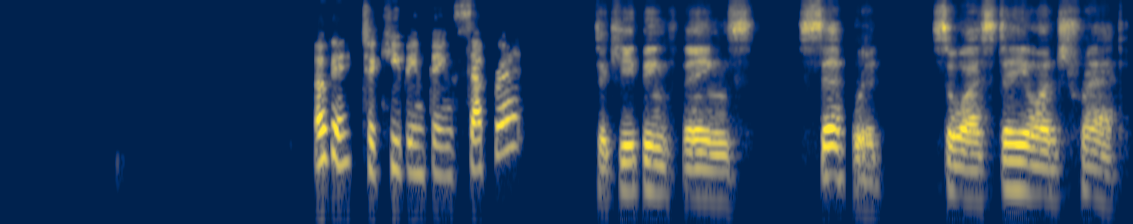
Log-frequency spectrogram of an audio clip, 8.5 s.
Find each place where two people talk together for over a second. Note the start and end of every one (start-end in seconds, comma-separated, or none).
none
